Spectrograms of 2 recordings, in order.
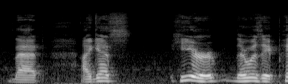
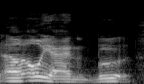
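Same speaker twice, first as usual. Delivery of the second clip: normal talking voice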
